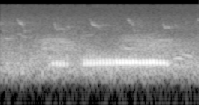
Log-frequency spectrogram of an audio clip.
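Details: European turtle dove singing: a brief purr followed by a longer, rolling, pulsed purr of under a second, low and even in pitch, with faint high chirps of other birds behind.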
